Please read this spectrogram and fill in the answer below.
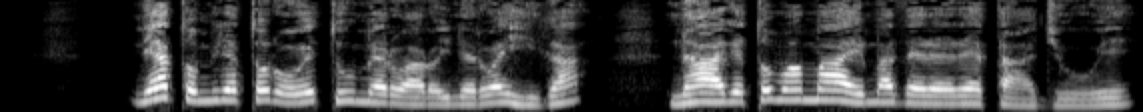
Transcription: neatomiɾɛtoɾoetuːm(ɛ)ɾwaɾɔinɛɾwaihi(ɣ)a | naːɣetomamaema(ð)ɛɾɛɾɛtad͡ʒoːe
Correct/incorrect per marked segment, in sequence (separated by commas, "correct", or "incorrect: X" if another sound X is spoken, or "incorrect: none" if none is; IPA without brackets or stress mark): correct, correct, correct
